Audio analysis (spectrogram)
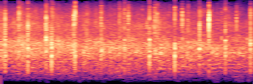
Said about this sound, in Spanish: ¡Denle un fuerte aplauso, por favor!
